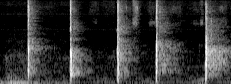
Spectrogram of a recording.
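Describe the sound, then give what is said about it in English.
Five slow, evenly spaced hand claps from one person, sharp, with quiet pauses between each clap and no talking. “That is, round, that of, was, round of applause.”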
